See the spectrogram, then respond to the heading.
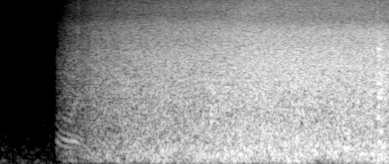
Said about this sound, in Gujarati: અત્યારે આ સરોવરમાં પાણી ચાલુ છે, એટલે આનો અવાજ આવે છે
